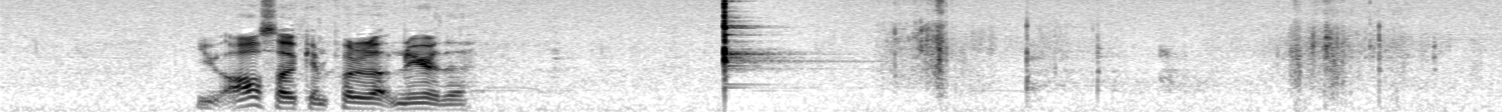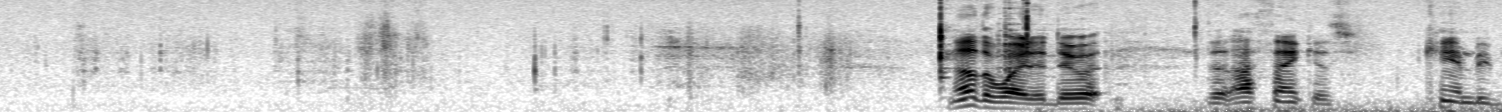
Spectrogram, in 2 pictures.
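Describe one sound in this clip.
A middle-aged man speaks calmly outdoors, close by.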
